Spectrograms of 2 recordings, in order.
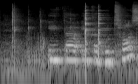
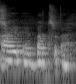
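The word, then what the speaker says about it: Ita Buttrose: Ita Butros is... Ida Buttrose. Okay, my pronunciation.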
